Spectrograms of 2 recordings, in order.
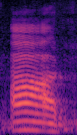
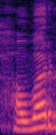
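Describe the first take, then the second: First: The word begins with a vowel sound. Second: The word begins with an h sound. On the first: The speaker calls it right. "इसको हम बोलते हैं आर" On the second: The speaker calls it wrong. "इसको हम हवर नहीं बोलते हैं"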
